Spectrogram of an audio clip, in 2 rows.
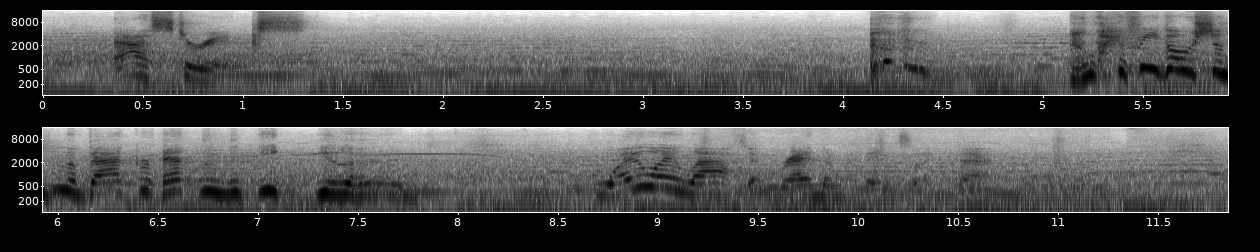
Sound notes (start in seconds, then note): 5.1 giggles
